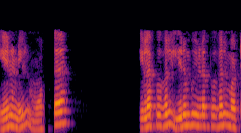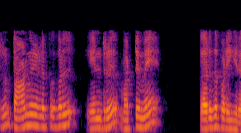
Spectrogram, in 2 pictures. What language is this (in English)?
Tamil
